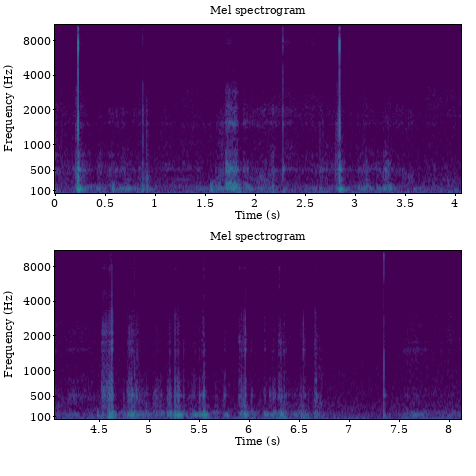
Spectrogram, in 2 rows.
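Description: A wooden ear pick lightly taps the side of a silver metal XY stereo microphone capsule on a Zoom H6 recorder. A few sharp, bright clicks stand out over a quiet, low background, with softer scratchy rustles between them that die away almost at once.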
